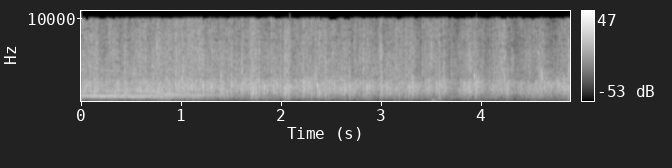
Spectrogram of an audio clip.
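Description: Sustained applause from a comedy show audience greeting a comic who has been on Comedy Central, a dense, steady patter of many hands clapping at once, loud, with a brief whistle near the start.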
